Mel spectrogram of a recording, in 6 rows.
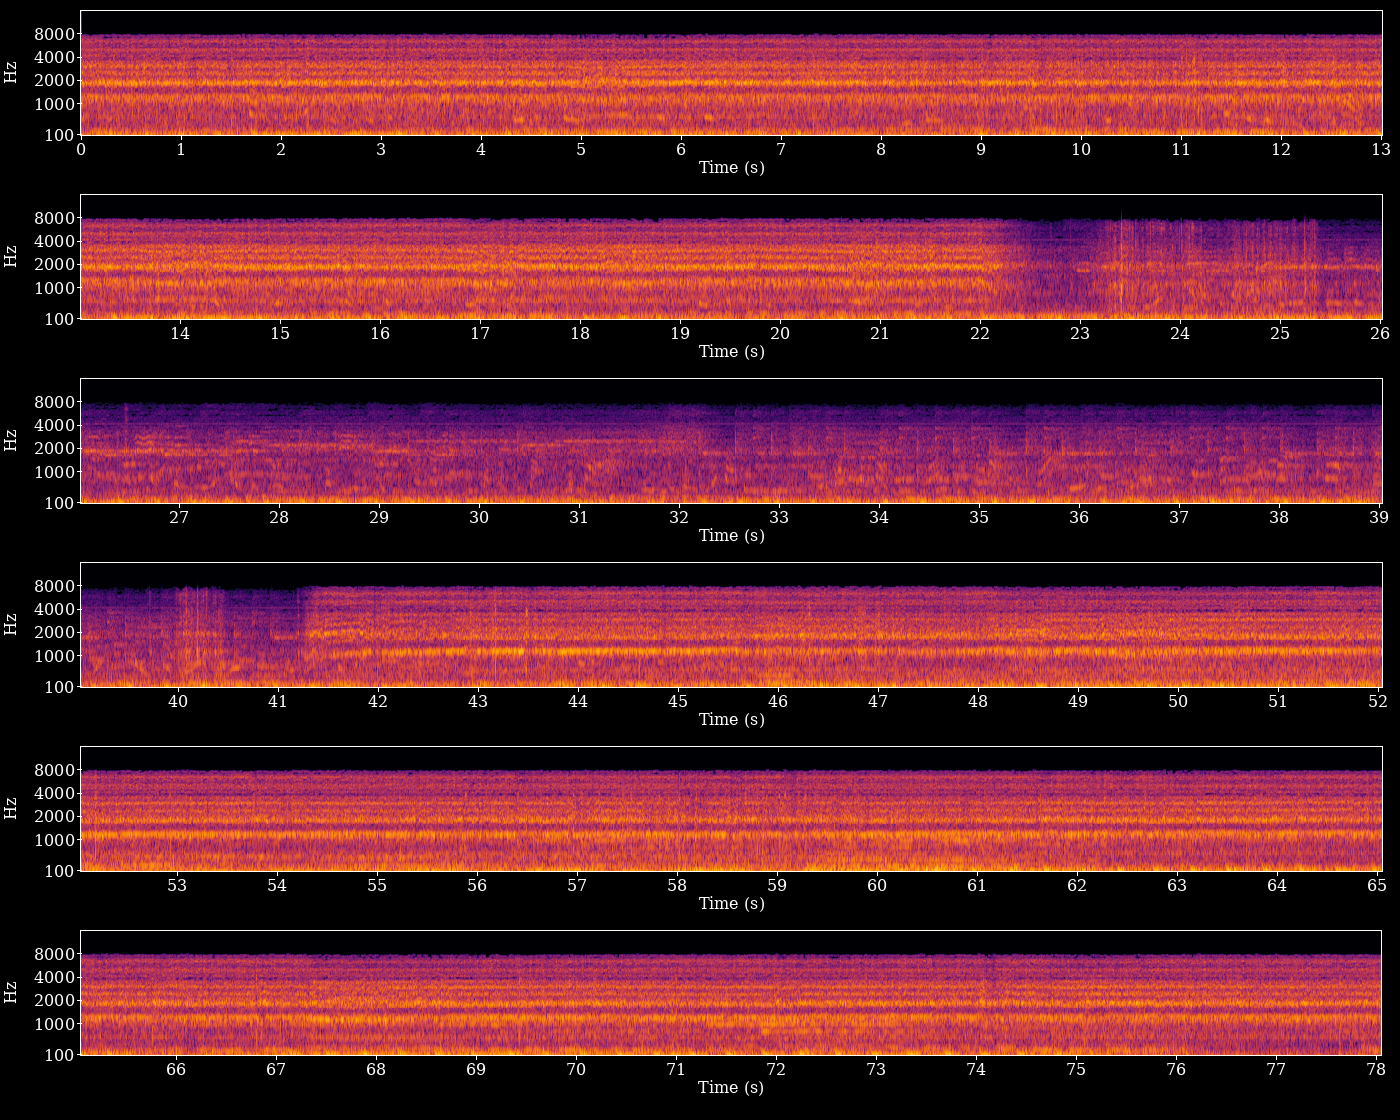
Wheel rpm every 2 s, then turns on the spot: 160, 160, 160, 160, 160, 160, 160, 160, 160, 160, 160, 30, 20, 0, 0, 0, 0, 0, 0, 0, 40, 150, 150, 150, 150, 150, 160, 150, 150, 150, 160, 160, 160, 160, 160, 160, 160, 160, 160.
22-26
